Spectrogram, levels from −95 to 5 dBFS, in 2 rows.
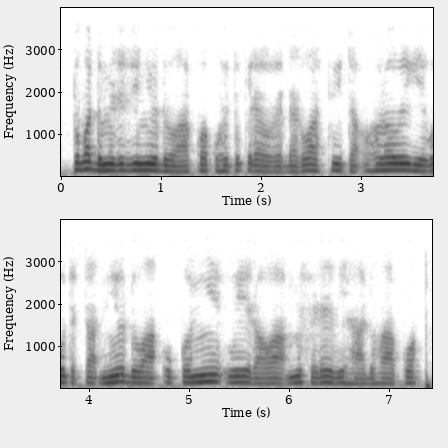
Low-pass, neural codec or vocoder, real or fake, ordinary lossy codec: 3.6 kHz; none; real; none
